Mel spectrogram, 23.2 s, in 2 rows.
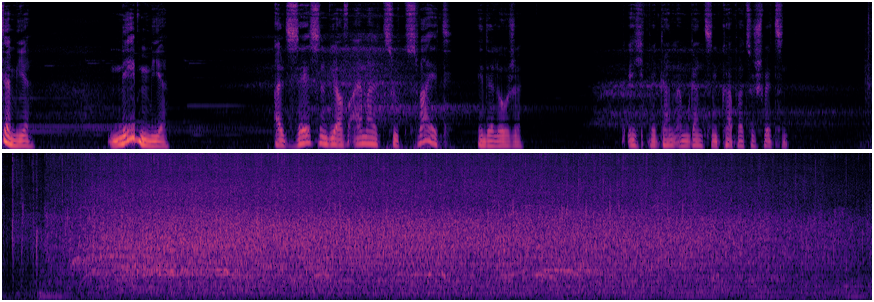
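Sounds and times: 
speech: 0.0s - 0.5s, 1.4s - 2.3s, 3.6s - 7.0s, 8.3s - 10.6s
thunderous theatre audience applause: 11.5s - 23.1s.

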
